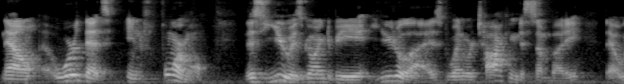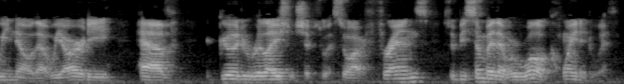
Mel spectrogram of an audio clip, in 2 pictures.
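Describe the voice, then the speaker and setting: Speaking at a normal speed, a Spanish tutor with a fairly low, pushed and bright voice patiently explains a language lesson step by step. He checks in with "okay?" as he goes, in a room with noticeable echo.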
